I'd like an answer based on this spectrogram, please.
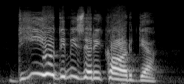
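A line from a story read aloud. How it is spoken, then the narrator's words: Doctor's exclamation. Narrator (Italian): esclamazione del dottore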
